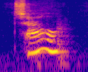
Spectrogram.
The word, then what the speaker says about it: ciao: it says which means hello and you can pronounce it as ciao it's exactly identical to hello you're entering in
